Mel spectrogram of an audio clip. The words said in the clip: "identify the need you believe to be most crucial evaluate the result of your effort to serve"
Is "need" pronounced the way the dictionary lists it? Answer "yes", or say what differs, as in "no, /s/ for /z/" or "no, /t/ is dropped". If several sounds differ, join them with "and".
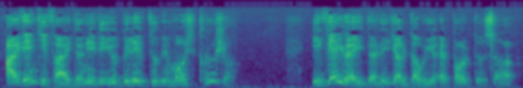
yes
